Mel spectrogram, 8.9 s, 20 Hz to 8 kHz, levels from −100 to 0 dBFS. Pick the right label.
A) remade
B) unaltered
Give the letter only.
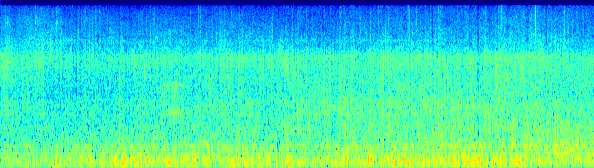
B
